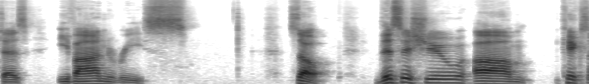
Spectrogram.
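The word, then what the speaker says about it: Ivan Reis: what we now found out to be uh pronounced as Ivon reee so this issue um kicks off and it's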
